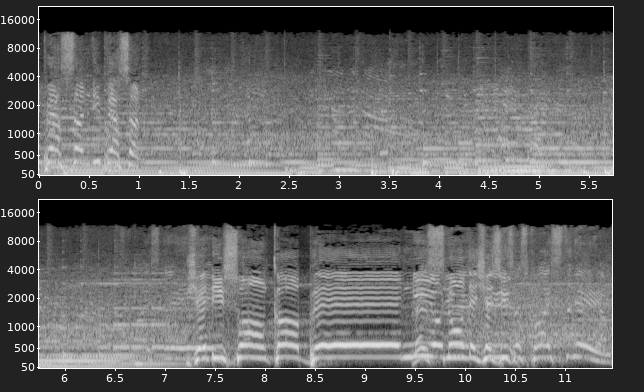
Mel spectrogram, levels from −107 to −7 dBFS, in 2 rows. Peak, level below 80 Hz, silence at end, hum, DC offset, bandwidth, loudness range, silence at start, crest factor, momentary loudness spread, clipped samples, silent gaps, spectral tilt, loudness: -12 dBFS; -36 dBFS; 0 s; none; under 0.1%; 12.5 kHz; 5 LU; 0 s; 14 dB; 7 LU; under 0.1%; none; -5 dB/octave; -27 LUFS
